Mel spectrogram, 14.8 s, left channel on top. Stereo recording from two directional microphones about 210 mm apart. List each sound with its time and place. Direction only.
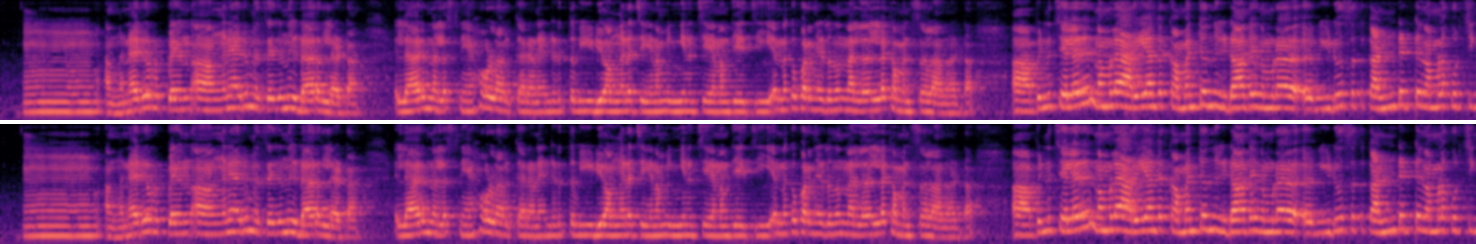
0.3 s humming: 5° right (ahead or behind)
1.3 s a woman's voice: 5° right (ahead or behind)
